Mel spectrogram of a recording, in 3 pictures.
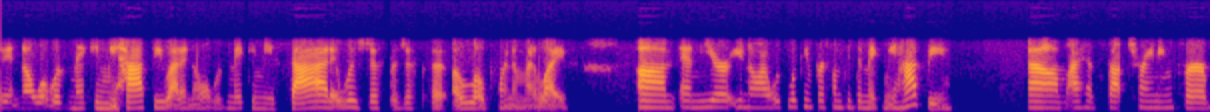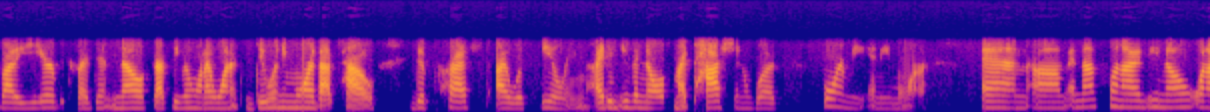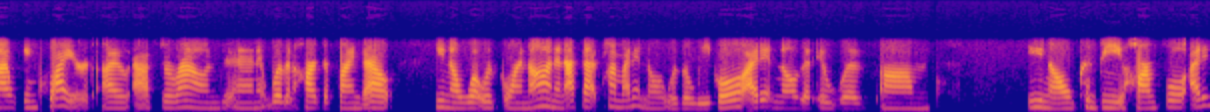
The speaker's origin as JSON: {"language": "English", "region": "New Mexico", "country": "United States", "tie": "born or raised there", "lives_now": "Las Vegas, United States", "said": "Growing up where I grew up in New Mexico, you didn't see anybody working out."}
